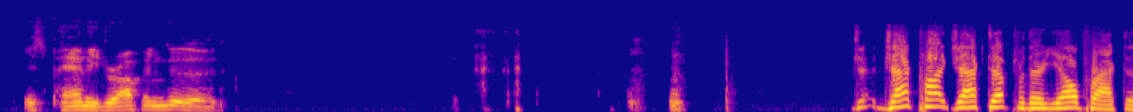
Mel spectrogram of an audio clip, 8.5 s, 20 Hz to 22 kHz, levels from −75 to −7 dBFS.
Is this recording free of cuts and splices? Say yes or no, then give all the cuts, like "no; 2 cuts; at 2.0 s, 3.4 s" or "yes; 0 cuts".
no; 1 cut; at 7.1 s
